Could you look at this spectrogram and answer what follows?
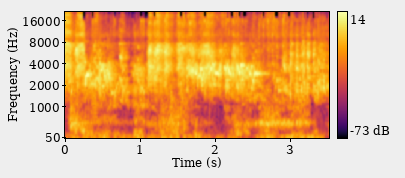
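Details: Happy budgerigars chirping: a dense, continuous chatter of harsh, buzzy squawks and high chirps that overlap with no pauses, lively throughout.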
